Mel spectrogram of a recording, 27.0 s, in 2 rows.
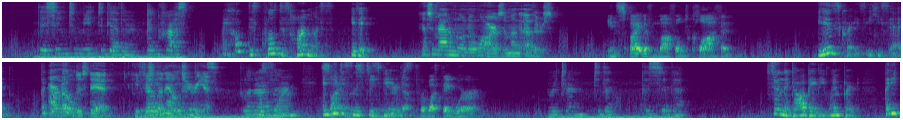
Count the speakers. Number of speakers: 4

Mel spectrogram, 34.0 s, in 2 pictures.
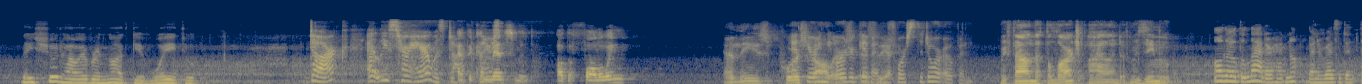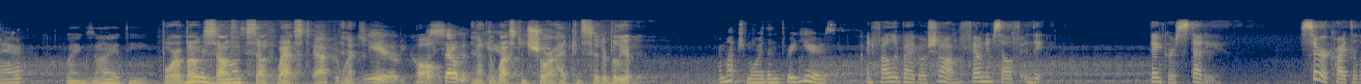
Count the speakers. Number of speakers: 7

